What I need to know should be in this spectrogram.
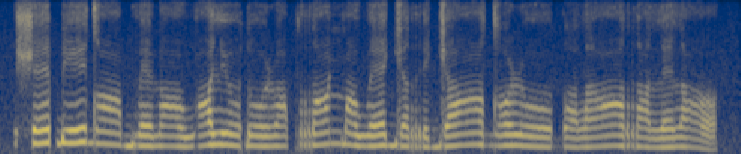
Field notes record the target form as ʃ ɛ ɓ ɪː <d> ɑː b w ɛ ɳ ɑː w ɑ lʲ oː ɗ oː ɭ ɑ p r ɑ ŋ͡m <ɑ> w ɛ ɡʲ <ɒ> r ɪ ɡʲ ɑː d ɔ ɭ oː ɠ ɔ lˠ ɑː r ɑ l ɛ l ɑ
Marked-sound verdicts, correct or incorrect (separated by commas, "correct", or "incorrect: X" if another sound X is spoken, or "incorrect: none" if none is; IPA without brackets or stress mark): correct, correct, incorrect: ɑ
